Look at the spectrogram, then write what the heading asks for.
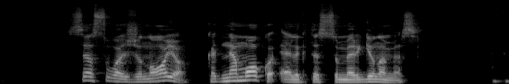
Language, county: Lithuanian, Kaunas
